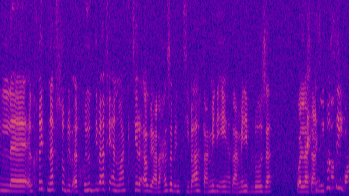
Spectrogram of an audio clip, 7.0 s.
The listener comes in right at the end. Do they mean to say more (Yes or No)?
Yes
